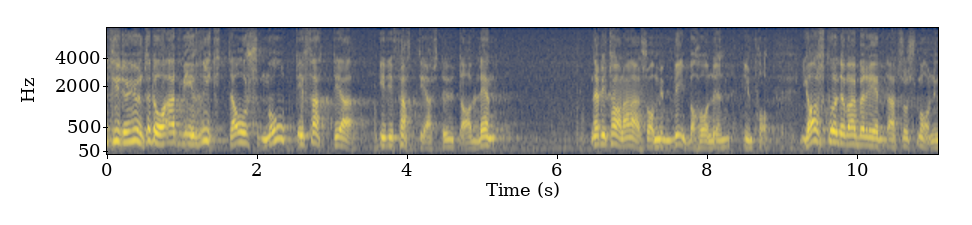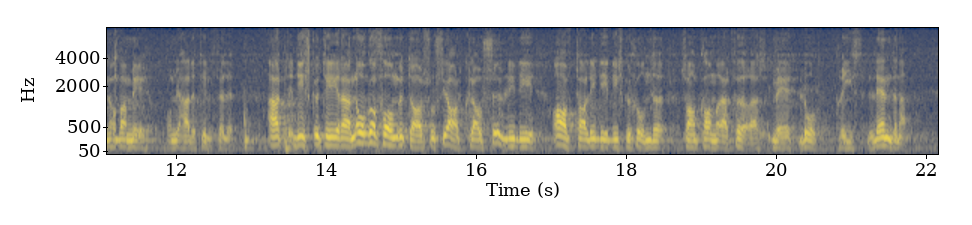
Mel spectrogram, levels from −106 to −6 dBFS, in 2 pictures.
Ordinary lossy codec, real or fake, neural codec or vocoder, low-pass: none; fake; codec, 16 kHz, 16 kbps, FunCodec, trained on LibriTTS, 50 frames a second; none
